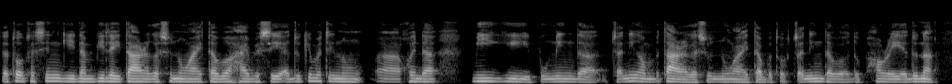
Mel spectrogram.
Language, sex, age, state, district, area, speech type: Manipuri, male, 18-30, Manipur, Bishnupur, rural, spontaneous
